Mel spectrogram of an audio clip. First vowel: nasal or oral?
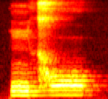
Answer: oral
